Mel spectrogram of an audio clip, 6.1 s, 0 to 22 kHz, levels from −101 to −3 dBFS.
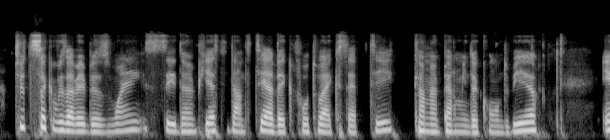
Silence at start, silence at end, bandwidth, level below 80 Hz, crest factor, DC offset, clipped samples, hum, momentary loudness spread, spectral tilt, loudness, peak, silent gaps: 0.15 s; 0 s; 9.4 kHz; -66 dBFS; 18 dB; under 0.1%; under 0.1%; none; 8 LU; -4.5 dB/octave; -27 LUFS; -10 dBFS; none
